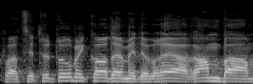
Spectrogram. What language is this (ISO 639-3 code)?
heb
